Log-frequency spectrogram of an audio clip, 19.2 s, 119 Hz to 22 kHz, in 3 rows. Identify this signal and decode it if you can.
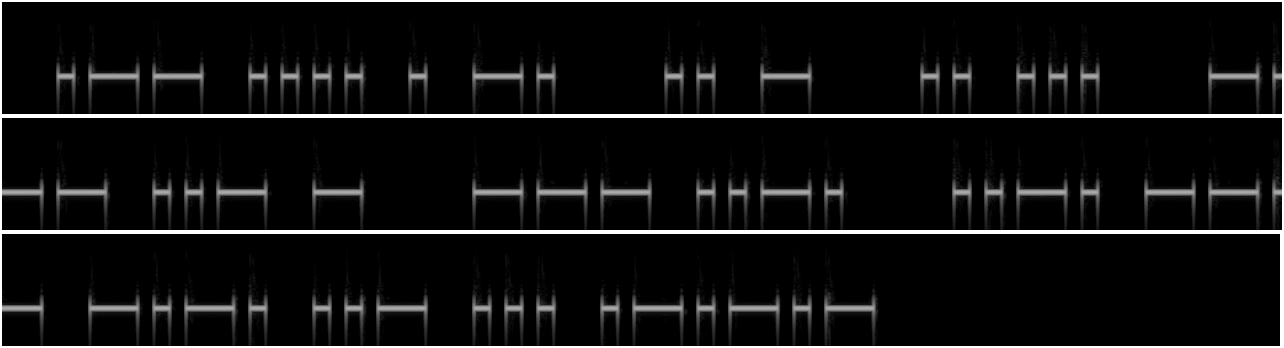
Morse code, heard as a keyed tone, about 16 wpm, 700 Hz. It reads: WHEN IT IS OUT OF FOCUS.
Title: Sentences from Top 1000 Words - Review Part 4 - 15wpm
